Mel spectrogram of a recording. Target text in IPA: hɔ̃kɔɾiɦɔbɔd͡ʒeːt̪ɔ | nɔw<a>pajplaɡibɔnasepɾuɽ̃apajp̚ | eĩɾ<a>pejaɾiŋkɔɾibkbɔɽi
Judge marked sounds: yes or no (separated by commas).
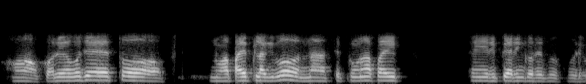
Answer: yes, no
